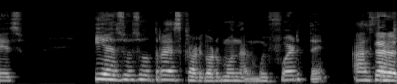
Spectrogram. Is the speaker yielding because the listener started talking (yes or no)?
yes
